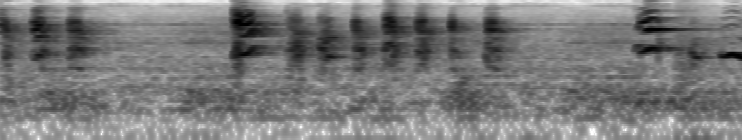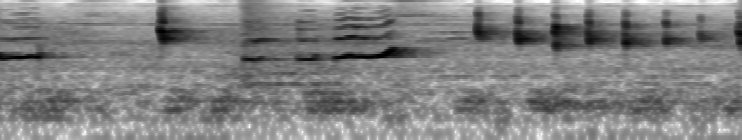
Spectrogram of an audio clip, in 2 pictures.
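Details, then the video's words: Talkative pet cockatiel singing and making different sounds indoors: rapid bursts of sharp chirps alternating with short rising and falling whistled phrases, repeated through the clip against a quiet room background. "Talkative Bird 🐦 Singing n Making Different Sounds"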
